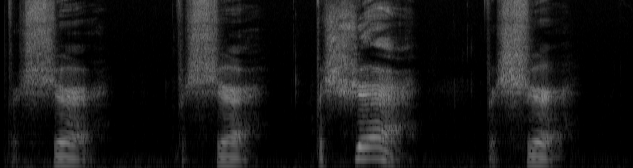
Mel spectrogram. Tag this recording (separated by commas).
Speech, Human voice, man speaking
